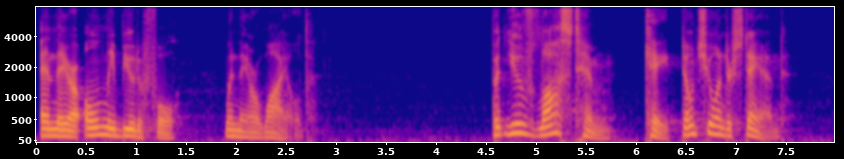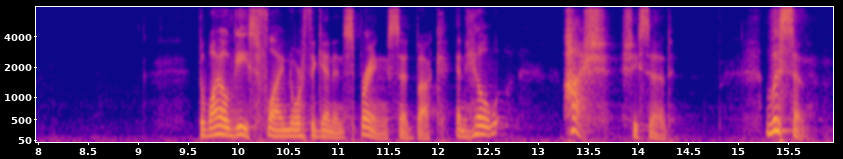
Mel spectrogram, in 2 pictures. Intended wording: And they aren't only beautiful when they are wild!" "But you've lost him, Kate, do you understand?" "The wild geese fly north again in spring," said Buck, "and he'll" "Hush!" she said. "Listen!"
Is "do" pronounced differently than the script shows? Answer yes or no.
yes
